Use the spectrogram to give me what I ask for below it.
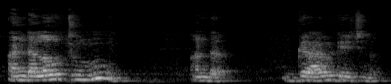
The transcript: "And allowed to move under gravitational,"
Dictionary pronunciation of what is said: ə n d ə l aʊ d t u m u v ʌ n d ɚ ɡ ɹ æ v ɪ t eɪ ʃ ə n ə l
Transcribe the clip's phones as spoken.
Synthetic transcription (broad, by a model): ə n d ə l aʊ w t u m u ʌ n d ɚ ɡ ɹ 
